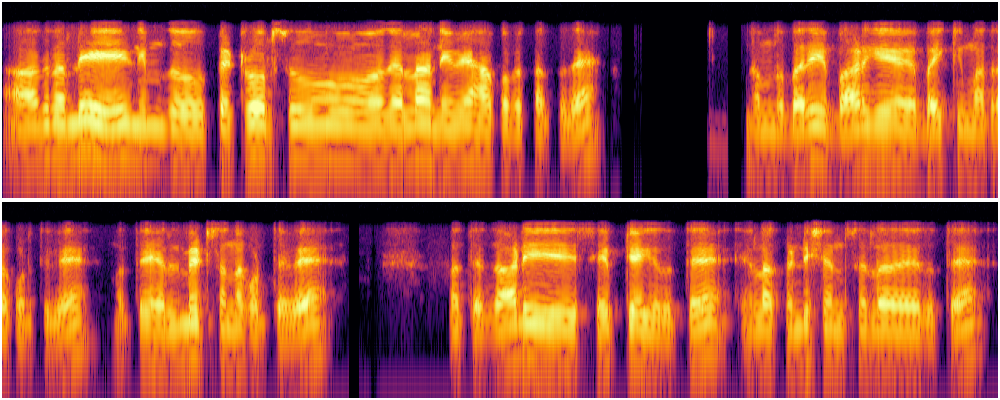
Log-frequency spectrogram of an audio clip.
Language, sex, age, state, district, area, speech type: Kannada, male, 45-60, Karnataka, Bangalore Urban, urban, conversation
